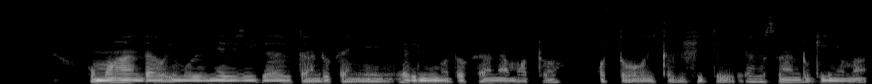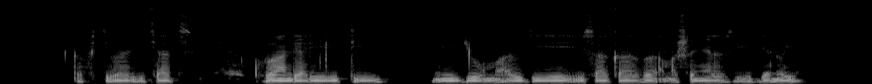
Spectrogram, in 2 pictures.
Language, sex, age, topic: Kinyarwanda, male, 25-35, government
